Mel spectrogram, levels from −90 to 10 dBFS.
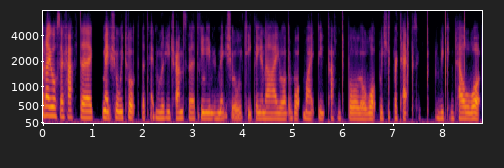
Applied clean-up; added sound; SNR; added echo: neural diffusion model UNIVERSE++.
